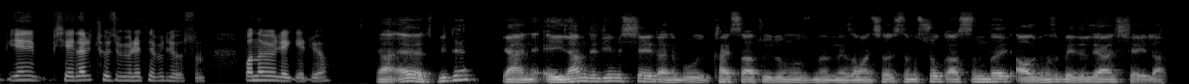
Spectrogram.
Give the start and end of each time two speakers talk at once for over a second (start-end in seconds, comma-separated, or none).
none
